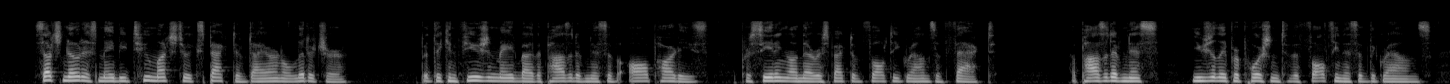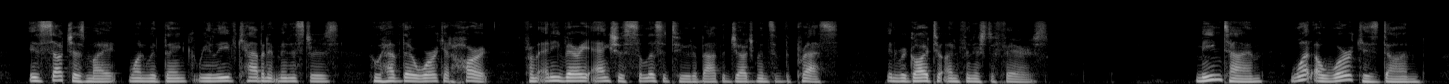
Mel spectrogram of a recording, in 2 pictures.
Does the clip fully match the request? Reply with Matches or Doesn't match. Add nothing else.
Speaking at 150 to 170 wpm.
Matches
